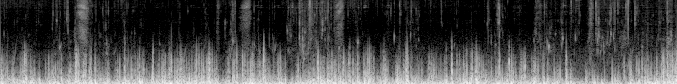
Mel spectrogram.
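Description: Wind buffeting the microphone in a steady low rumble, with small splashes and sloshing of shallow water as a dog wades and noses around in it.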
